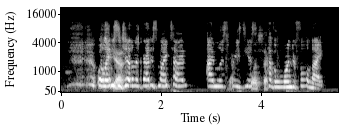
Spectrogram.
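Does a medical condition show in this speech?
No.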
